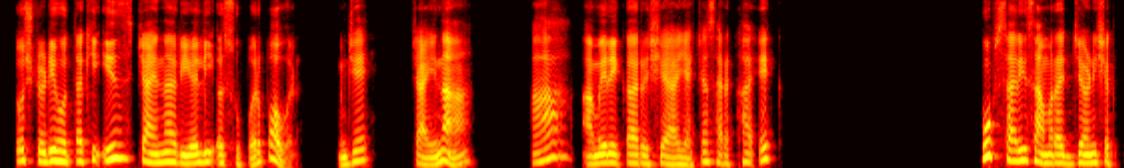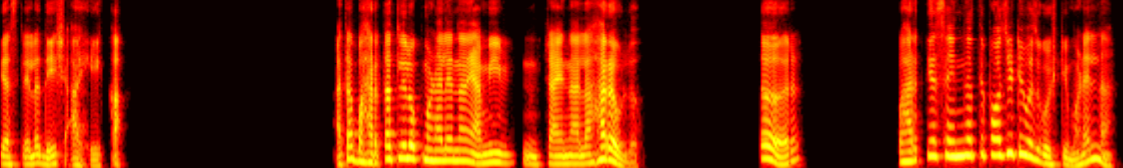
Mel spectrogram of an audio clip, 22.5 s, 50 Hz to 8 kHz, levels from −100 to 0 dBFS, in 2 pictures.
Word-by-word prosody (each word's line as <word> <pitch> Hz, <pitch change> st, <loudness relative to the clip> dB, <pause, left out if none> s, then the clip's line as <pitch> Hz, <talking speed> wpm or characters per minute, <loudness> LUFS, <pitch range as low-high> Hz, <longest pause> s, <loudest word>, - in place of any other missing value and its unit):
तो 180 Hz, -, -2 dB
स्टडी 175 Hz, 0 st, +1 dB
होता, 175 Hz, -1 st, +1 dB
की -, -, -4 dB, 0.2 s
is 230 Hz, -1 st, 0 dB
China 165 Hz, -1 st, +2 dB
रीयालि 150 Hz, +3 st, +1 dB
a, 150 Hz, -, -1 dB
super 130 Hz, -4 st, -6 dB
power? -, -, -1 dB, 0.5 s
म्हणजे 175 Hz, +11 st, -2 dB, 0.5 s
चायना 130 Hz, +7 st, +2 dB, 0.8 s
हा -, -, -1 dB, 0.3 s
अमेरिका, 150 Hz, +1 st, +1 dB
रशिया 135 Hz, -2 st, -2 dB
याच्यासारखा 140 Hz, +5 st, -5 dB
एक 220 Hz, +3 st, -3 dB, 2.0 s
खूप 265 Hz, +3 st, +4 dB
सारी 190 Hz, -6 st, 0 dB
साम्राज्य 150 Hz, -5 st, 0 dB
आणि 150 Hz, +1 st, +1 dB
शक्ती 135 Hz, -1 st, -5 dB
असलेला 130 Hz, +2 st, -2 dB
देश 140 Hz, +3 st, -2 dB
आहे 105 Hz, -3 st, -7 dB
का? -, -, +1 dB, 2.2 s
आता 220 Hz, -, +1 dB
भारतातले 220 Hz, +8 st, +3 dB
लोक 225 Hz, 0 st, +4 dB
म्हणाले 190 Hz, -1 st, +3 dB
नाही, 185 Hz, -2 st, +3 dB
आम्ही 155 Hz, +3 st, +3 dB, 0.5 s
चायनाला 135 Hz, +1 st, +2 dB
हरवलं. 140 Hz, -, +5 dB, 1.2 s
तर 185 Hz, -, +3 dB, 1.1 s
भारतीय 185 Hz, +10 st, +1 dB
सैन्य 270 Hz, 0 st, +6 dB
ते -, -, 0 dB
पॉझिटिव्हच 285 Hz, -3 st, +4 dB
गोष्टी 125 Hz, -2 st, -2 dB
म्हणेल 120 Hz, -, -1 dB
ना 120 Hz, -, -2 dB
160 Hz, 110 wpm, -26 LUFS, 135-190 Hz, 2.2 s, सैन्य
